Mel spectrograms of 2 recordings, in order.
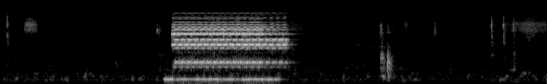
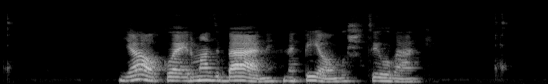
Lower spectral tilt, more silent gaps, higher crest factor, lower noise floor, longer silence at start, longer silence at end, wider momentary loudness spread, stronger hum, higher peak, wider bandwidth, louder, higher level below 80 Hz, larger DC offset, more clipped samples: second, 2 dB/octave vs -6.5 dB/octave; neither; about the same, 18 dB vs 22 dB; about the same, -68 dBFS vs -69 dBFS; first, 1.65 s vs 1.2 s; first, 1.55 s vs 1.3 s; second, 10 LU vs 14 LU; neither; about the same, 0 dBFS vs -2 dBFS; first, 12.5 kHz vs 11 kHz; first, -10 LUFS vs -21 LUFS; about the same, -68 dBFS vs -66 dBFS; neither; neither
